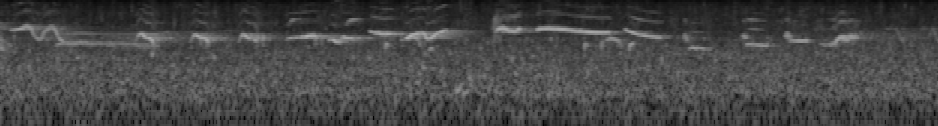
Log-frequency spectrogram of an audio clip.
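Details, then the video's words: Oriental magpie-robin singing a master track meant for training caged birds, with 'isian tembakan' fill-ins: a rapid sequence of clear whistled slurs and short chirps, some buzzy, in fast irregular phrases. "MASTERAN BURUNG KACER FULL ISIAN TEMBAKAN MEWAH LENGKAP"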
